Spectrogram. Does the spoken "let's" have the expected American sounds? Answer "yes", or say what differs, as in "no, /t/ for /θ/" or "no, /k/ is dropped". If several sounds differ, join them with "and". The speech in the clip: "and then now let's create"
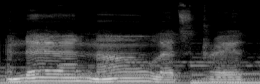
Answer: yes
